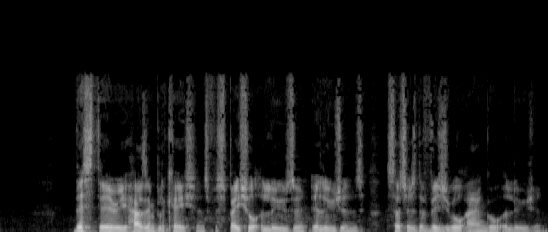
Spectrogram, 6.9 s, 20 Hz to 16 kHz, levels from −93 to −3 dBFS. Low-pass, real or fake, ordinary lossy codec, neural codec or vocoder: 10.8 kHz; real; MP3, 48 kbps; none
